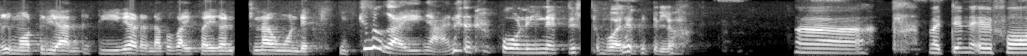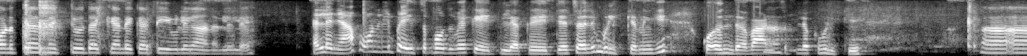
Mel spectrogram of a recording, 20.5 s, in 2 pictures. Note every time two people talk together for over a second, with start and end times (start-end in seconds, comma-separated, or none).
none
